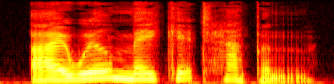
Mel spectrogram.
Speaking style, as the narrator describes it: Messana said evenly

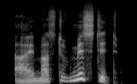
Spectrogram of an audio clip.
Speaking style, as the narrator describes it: said Dumbledore cheerfully

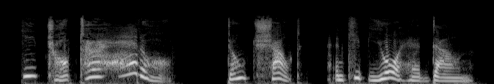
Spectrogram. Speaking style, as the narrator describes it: Susan hissed

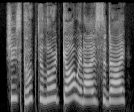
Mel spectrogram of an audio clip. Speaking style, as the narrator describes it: Sara sobbed into the earth

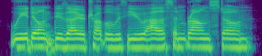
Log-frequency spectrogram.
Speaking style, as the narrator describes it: the man explained, his voice flat and devoid of any hint of feeling

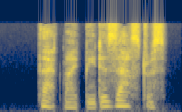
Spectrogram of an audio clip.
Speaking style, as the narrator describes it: Galena muttered

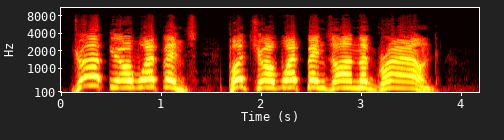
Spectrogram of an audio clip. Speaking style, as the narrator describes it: Reacher stayed with the full-on experience and screamed

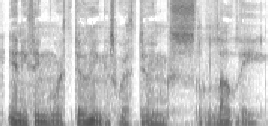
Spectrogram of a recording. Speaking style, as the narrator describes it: she murmured

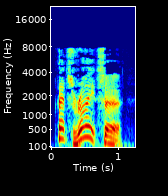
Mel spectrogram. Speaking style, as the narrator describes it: said Cheery happily

